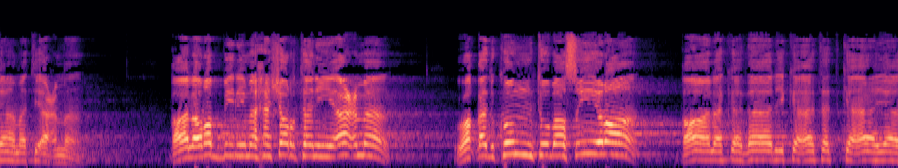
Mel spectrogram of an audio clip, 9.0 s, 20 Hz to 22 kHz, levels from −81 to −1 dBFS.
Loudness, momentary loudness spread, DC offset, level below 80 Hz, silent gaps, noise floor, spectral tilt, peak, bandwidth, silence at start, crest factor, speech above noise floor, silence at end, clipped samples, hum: -17 LUFS; 10 LU; under 0.1%; -64 dBFS; none; -51 dBFS; -2.5 dB/octave; 0 dBFS; 11 kHz; 0 s; 16 dB; 34 dB; 0 s; under 0.1%; none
